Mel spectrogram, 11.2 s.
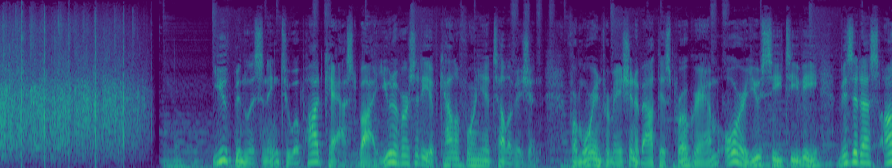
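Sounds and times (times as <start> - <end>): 
audience applause: 0.0 - 2.0
speech: 2.7 - 11.1.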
